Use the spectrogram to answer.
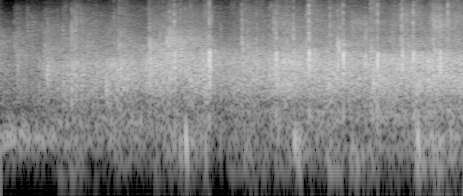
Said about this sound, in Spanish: Un aplauso, ¿no?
